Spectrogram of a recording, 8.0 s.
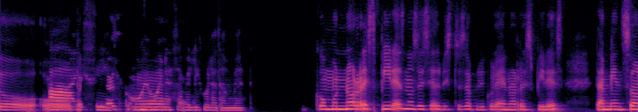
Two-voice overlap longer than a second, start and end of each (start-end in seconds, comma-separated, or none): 0.6-2.1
